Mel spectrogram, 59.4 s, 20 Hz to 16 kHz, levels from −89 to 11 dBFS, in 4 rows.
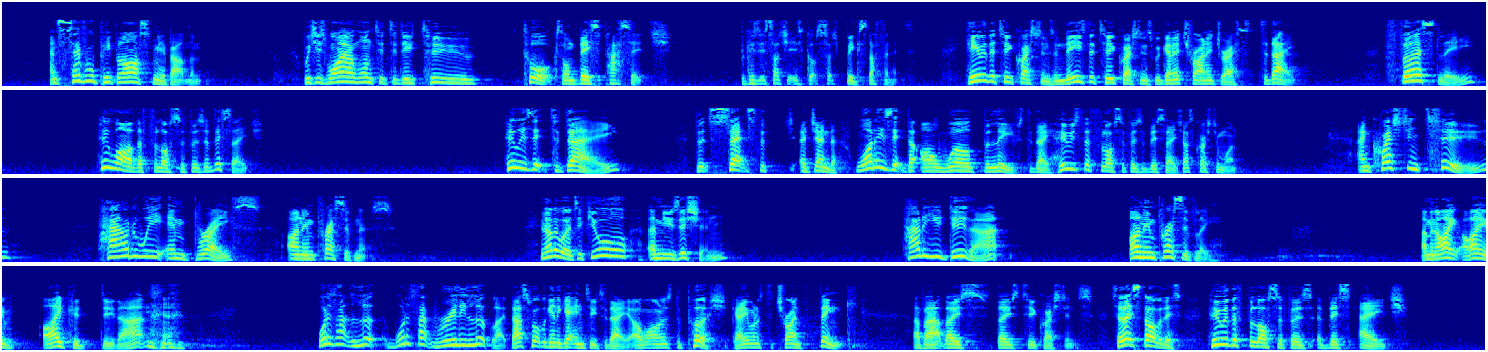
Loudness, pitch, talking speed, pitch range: -33 LUFS, 165 Hz, 160 wpm, 130-215 Hz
